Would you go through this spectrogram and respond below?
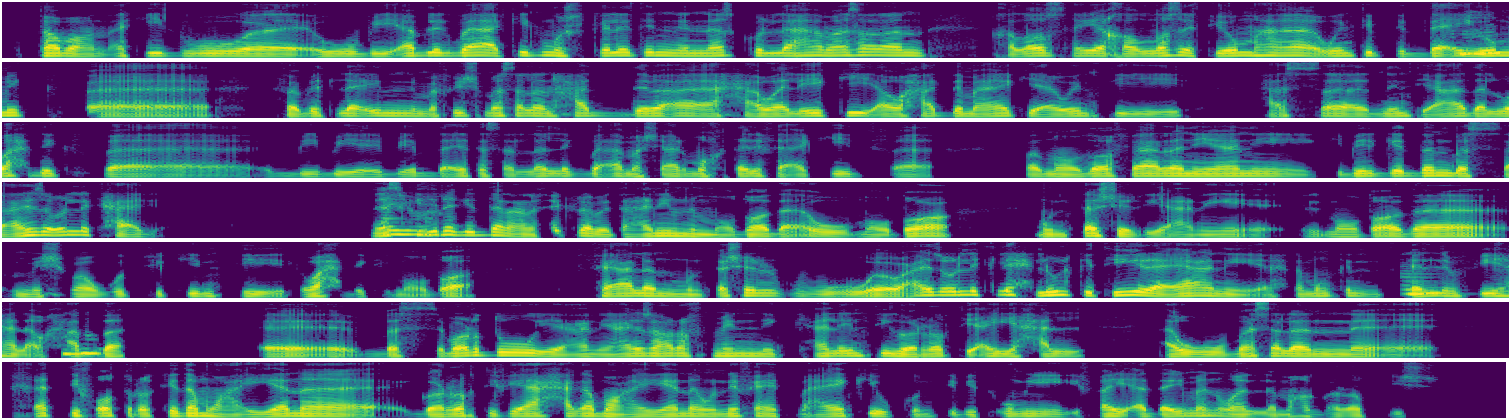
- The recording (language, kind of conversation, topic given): Arabic, advice, ليه بحس بإرهاق مزمن رغم إني بنام كويس؟
- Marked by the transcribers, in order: distorted speech; "جرَّبتيش" said as "هجرَّبتيش"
